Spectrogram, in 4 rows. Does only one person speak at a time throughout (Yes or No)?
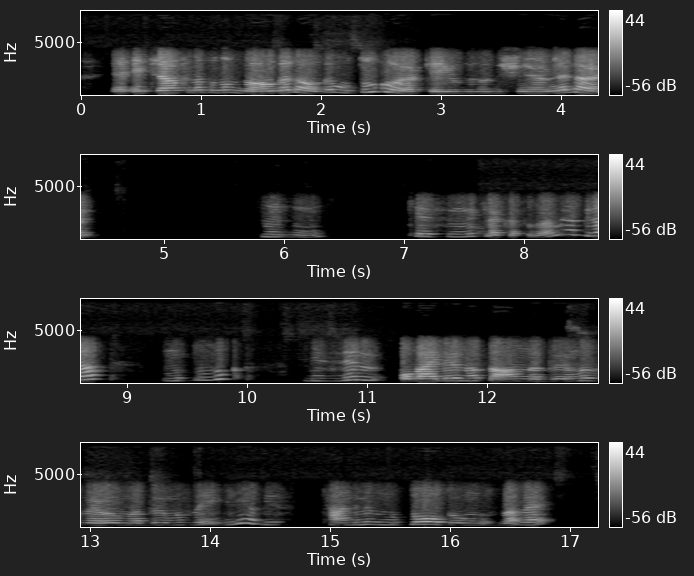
Yes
